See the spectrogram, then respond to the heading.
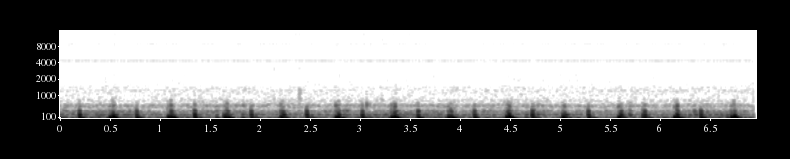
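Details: Steady, strong, regular low thumping heartbeat with a faint hum, recorded with a home ultrasound device at rest in the early morning after waking, caffeine and morning medication: resting heartbeat, not too high a rate.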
